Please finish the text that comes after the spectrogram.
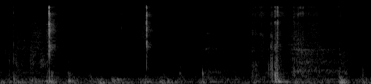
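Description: Scissors make a few sharp snips through satin ribbon while roses are crafted, quiet and close, with faint handling rustle and soft murmuring around the cuts.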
